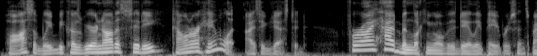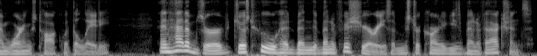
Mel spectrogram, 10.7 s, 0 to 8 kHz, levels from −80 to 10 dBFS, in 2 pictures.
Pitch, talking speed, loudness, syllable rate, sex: 120 Hz, 230 wpm, -19 LUFS, 7.0 syllables/s, male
